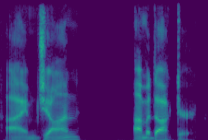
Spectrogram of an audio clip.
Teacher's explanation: If you want to sound confident and effortless, you need to master that falling intonation. You need to land the plane at the end of the sentence.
